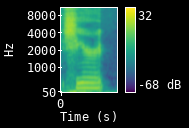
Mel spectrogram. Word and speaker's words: Sheard: Kiara Sheard, am I saying her last name right? Sheard. Yes.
